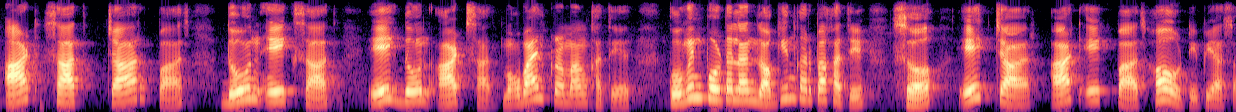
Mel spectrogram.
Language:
Konkani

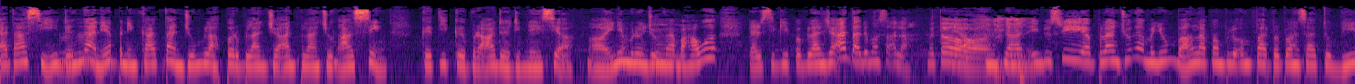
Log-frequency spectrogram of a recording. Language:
Malay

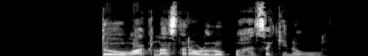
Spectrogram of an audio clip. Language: Pashto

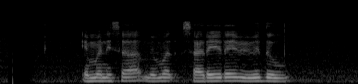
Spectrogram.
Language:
Sinhala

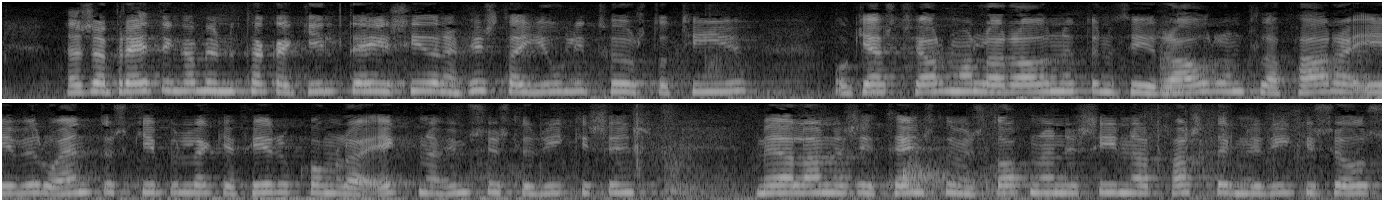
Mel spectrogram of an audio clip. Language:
Icelandic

